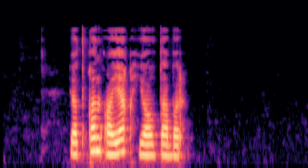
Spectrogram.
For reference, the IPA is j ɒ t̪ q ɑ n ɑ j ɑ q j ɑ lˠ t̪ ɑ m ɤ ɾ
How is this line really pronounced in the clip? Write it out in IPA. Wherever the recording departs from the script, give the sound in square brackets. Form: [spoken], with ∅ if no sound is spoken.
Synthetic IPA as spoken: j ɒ t̪ q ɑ n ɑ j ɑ q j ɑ lˠ t̪ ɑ [b] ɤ ɾ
